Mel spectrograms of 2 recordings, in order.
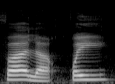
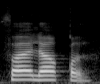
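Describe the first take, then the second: First: The word ends on a short vowel after q. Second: The word ends on q with an echoing bounce.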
